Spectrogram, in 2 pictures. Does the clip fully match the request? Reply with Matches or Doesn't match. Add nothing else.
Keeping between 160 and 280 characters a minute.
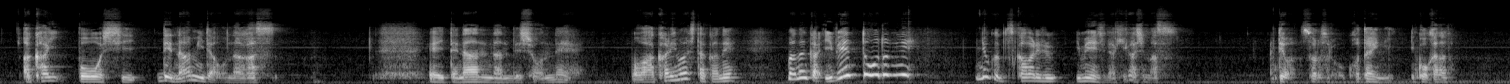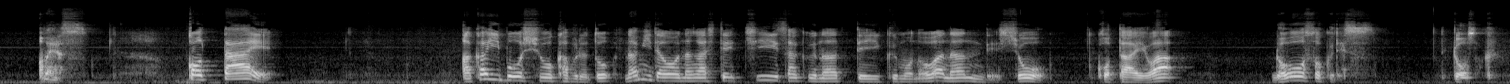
Matches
